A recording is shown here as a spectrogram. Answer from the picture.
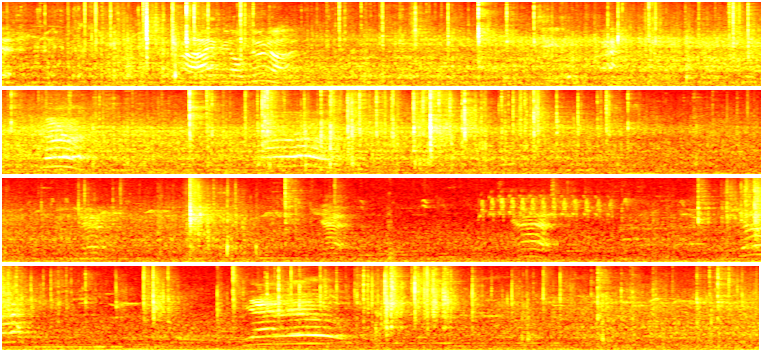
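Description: Faint, indistinct voices at a distance over a low outdoor rumble, with scattered clicks and knocks and occasional bird calls.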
